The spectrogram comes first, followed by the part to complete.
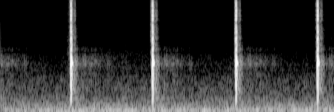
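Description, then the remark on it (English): Four loud, crisp hand claps break the silence of a quiet class, ringing out in a steady, even rhythm, each one a sharp snap with a short pause before the next, with no voices. “Suddenly, Miss Anderson broke the silence with a loud clapping of her hands.”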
